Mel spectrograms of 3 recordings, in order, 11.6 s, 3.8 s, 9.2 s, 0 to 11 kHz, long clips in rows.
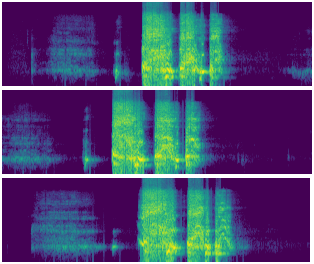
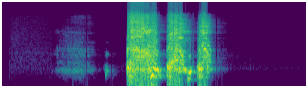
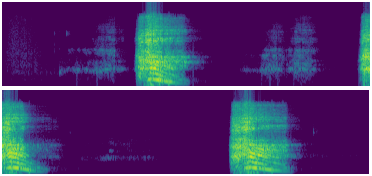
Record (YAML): three_cough_length: 11.6 s
three_cough_amplitude: 32768
three_cough_signal_mean_std_ratio: 0.47
cough_length: 3.8 s
cough_amplitude: 32768
cough_signal_mean_std_ratio: 0.46
exhalation_length: 9.2 s
exhalation_amplitude: 32768
exhalation_signal_mean_std_ratio: 0.33
survey_phase: beta (2021-08-13 to 2022-03-07)
age: 45-64
gender: Male
wearing_mask: 'No'
symptom_cough_any: true
symptom_runny_or_blocked_nose: true
symptom_onset: 3 days
smoker_status: Current smoker (1 to 10 cigarettes per day)
respiratory_condition_asthma: false
respiratory_condition_other: false
recruitment_source: Test and Trace
submission_delay: 2 days
covid_test_result: Positive
covid_test_method: RT-qPCR
covid_ct_value: 13.4
covid_ct_gene: S gene
covid_ct_mean: 13.7
covid_viral_load: 31000000 copies/ml
covid_viral_load_category: High viral load (>1M copies/ml)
